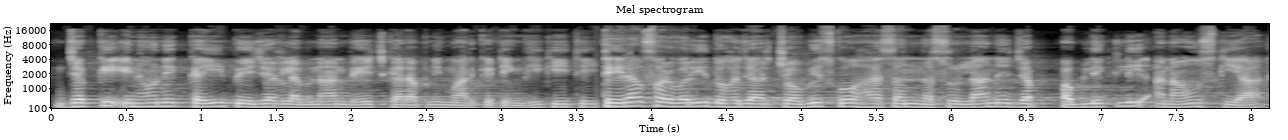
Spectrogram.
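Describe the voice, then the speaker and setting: A man's voice: on the high side, moderate pace, hardly any pauses. A man giving scripted explainer narration in an explanatory, storytelling manner. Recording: long reverb on voice.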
